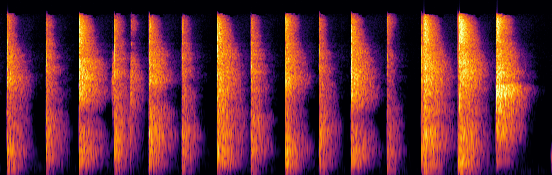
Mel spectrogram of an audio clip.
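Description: Tap shoes striking a hard floor and hands clapping in a beginner tap class: a crisp, close series of about seventeen sharp hits in uneven steps-and-claps rhythm, each separated by brief silence.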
